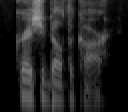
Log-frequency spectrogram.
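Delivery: put-on, low, defeated, hopeless dejected voice. Retelling his reply when chris called about the temperature, in a put-on dejected voice. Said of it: "I put on my dejected voice".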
